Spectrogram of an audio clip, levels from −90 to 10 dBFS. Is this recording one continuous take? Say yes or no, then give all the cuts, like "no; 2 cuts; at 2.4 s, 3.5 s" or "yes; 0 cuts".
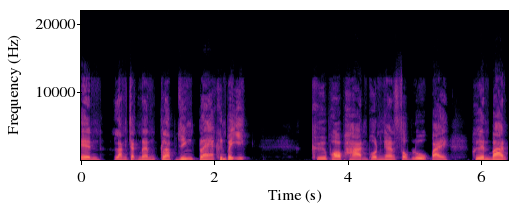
yes; 0 cuts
